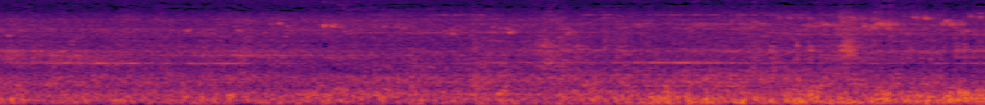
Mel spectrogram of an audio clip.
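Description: GWR Intercity Express Train carriages rolling past close by as the train comes into the station, wheels rumbling on the rails over a faint, steady high squeal, a little louder near the end.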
